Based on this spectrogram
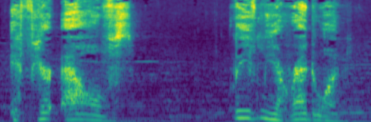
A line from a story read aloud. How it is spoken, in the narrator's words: I whispered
